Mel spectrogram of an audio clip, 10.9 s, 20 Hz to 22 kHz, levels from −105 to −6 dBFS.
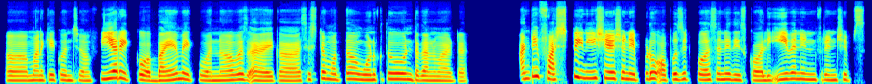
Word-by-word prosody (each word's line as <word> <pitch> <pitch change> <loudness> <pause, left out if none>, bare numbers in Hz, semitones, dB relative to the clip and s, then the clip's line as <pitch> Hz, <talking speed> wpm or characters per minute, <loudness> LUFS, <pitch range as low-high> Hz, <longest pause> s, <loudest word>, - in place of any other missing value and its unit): ఆహ్, 210 0 -1
మనకి 220 +1 -2
కొంచెం 215 -2 -4 0.2
ఫియరేక్కువ, 280 -5 +4 0.2
భయమేక్కువ, 230 0 +1 0.2
నెర్వస్ 230 +2 0
ఆహ్, 200 -2 +1
ఇక 200 - -11 0.3
సిస్టమ్ 260 +3 -2
మొత్తం 255 +3 -3 0.2
వణుకుతూ 240 +3 -1 0.2
ఉంటదన్నమాట. 205 -5 -3 0.8
అంటే, 300 +9 +1
ఫస్ట్ 260 +6 0
ఇనిషియేషన్ 305 -2 +3
ఎప్పుడు 275 +5 -1
అపోజిట్ 255 +2 -2
పర్సనే 255 +2 0
దీసుకోవాలి 215 -1 -2
ఈవెన్ 275 0 +1
ఇన్ 250 -1 -1
ఫ్రెండ్షిప్స్. 230 -1 -5
240 Hz, 120 wpm, -23 LUFS, 220-275 Hz, 0.8 s, ఫియరేక్కువ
